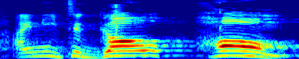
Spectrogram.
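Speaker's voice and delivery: begging to get home after a death; desperate plea. Retold or imitated. Grieving man pleads with the airport agent, slow and desperate.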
